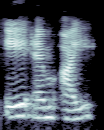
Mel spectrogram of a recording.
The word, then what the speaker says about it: ami: But when we talk about masculine, AMI, clear? AMI come in case of masculine. So if you, but pronunciation is same.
